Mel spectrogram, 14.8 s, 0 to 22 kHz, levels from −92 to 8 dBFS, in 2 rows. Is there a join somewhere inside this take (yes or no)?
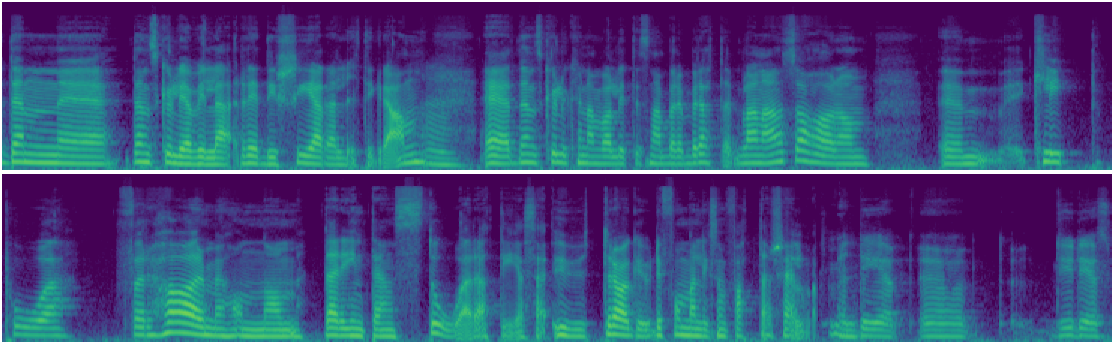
yes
